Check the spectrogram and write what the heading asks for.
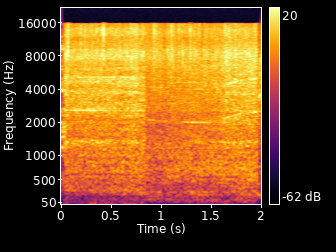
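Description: Hand-held electric hair dryer running steadily, blowing air onto burning charcoal in a fornacella grill to fan the coals hot. A steady rush of air with a faint whine; the high hiss drops a little about a second in.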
